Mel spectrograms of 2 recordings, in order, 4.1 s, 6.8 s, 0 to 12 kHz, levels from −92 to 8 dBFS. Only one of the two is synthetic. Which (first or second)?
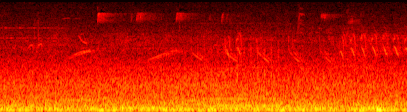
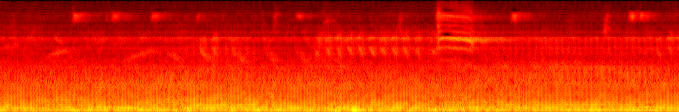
second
